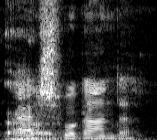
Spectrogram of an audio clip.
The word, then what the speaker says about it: ashwagandha: So it's like that ashwagandha. Ashwagandha. Yeah. It does not help you pronounce words better.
